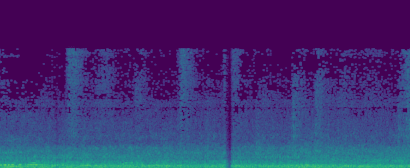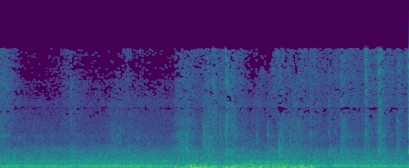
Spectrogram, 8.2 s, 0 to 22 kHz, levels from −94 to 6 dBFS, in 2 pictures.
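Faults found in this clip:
Burst of packet loss, 2.25–2.33 s. Sound stalls about 55 ms, concealment extends and fades the last frame, then jumps ahead, about 60 ms missing. Jitter buffer/network. Spectrogram: smeared, decaying band, hard edge; waveform: tapering repeat, abrupt splice.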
